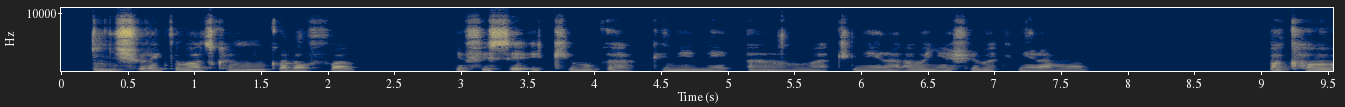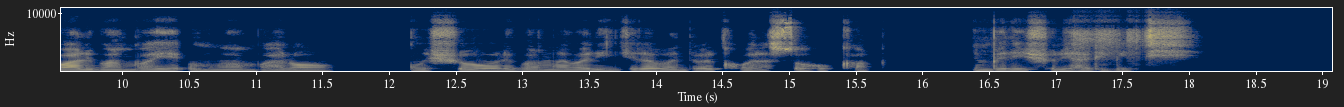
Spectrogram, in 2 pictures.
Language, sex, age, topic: Rundi, female, 36-49, education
